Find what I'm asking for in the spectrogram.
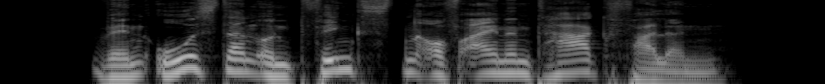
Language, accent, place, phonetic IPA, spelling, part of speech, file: German, Germany, Berlin, [vɛn ˈoːstɐn ʊnt ˈp͡fɪŋstn̩ aʊ̯f ˈaɪ̯nən taːk ˈfalən], wenn Ostern und Pfingsten auf einen Tag fallen, phrase, De-wenn Ostern und Pfingsten auf einen Tag fallen.ogg
- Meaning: when pigs fly (never, expressed idiomatically)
